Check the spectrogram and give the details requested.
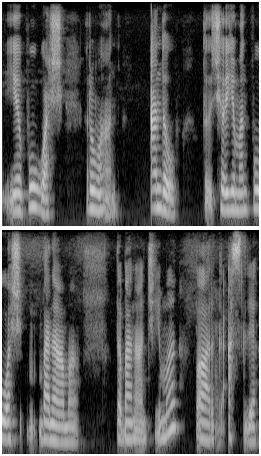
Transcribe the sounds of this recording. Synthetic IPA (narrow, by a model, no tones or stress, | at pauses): jəpuːwɐʃɾuwaːn | ɐnd̪ow | t̪ɨ̰t͡ʃʰəjimɐnpuːwɐʃbɐnaːma̰ːt̪ɨbɐna̰ːnt͡ʃʰijḭmɐpaːɾɨkʔɐsli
